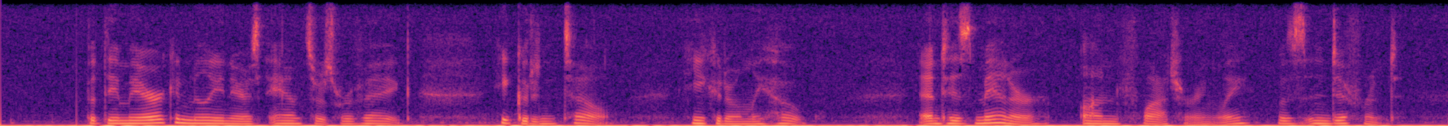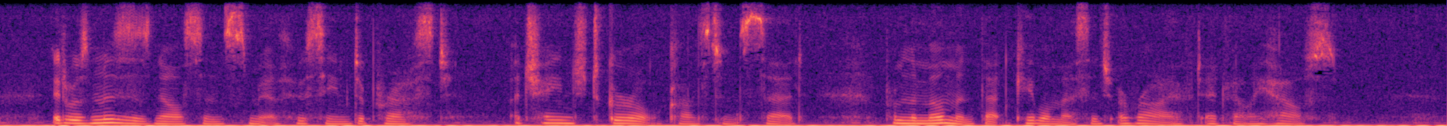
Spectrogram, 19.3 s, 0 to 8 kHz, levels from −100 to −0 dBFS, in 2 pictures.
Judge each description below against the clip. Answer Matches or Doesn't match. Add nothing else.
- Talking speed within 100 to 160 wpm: Matches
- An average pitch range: Matches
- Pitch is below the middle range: Doesn't match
